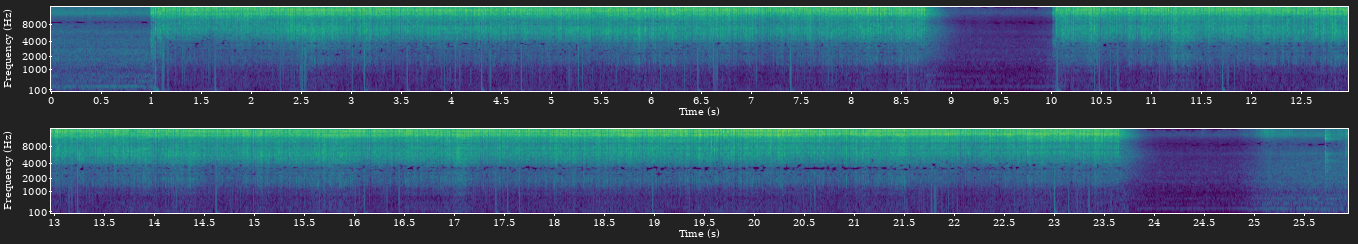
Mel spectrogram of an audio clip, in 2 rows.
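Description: MIG (GMAW) welding arc on steel, fed with 0.035 in ER70S-6 wire, running with a steady crackle: one bead from about a second in to about nine seconds, a brief stop, then a second, longer bead until just before the end.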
